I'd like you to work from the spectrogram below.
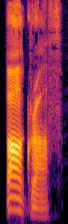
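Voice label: "bar graph", British English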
